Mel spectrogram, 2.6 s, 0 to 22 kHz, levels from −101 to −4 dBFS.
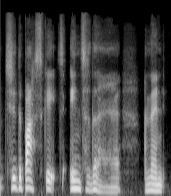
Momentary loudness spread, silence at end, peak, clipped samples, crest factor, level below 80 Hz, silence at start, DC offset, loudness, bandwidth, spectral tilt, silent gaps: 14 LU; 0.1 s; -2 dBFS; under 0.1%; 20 dB; -64 dBFS; 0 s; under 0.1%; -22 LUFS; 16.5 kHz; -5.5 dB/octave; none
